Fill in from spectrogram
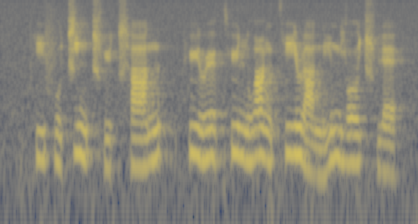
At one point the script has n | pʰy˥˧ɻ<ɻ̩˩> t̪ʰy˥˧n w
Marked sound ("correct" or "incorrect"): incorrect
